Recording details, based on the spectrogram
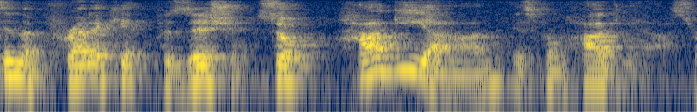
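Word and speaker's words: ἅγιον: Just a rough breathing mark. Hagion.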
